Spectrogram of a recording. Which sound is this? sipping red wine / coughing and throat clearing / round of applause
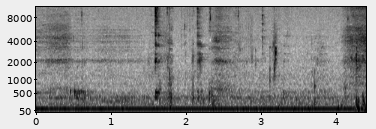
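sipping red wine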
